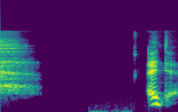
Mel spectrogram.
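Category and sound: human body sound, yawn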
